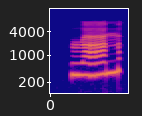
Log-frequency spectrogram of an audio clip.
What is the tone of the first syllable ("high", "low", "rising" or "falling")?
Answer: rising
